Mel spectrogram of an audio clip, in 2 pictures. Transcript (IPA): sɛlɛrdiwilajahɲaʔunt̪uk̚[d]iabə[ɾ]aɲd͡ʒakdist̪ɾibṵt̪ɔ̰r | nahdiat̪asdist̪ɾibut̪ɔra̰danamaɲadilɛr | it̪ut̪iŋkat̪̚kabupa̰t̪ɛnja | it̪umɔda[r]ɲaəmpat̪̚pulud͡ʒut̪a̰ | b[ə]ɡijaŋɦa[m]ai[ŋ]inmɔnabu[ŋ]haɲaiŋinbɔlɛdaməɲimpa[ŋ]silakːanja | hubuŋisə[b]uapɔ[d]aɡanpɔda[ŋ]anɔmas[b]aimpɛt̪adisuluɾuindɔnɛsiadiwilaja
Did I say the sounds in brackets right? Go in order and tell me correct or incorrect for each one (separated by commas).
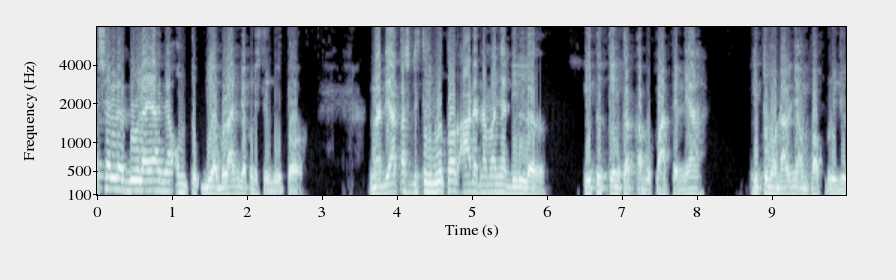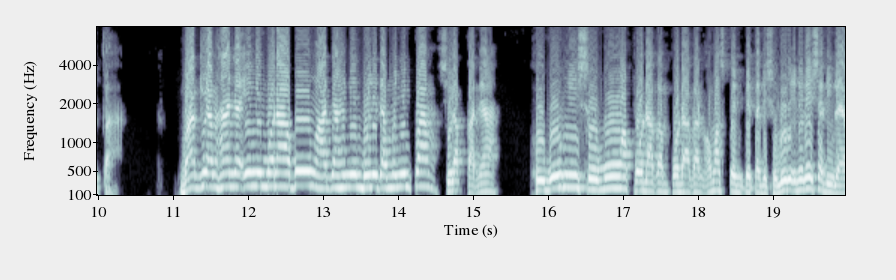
correct, incorrect, incorrect, incorrect, incorrect, correct, correct, correct, incorrect, correct, incorrect, incorrect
